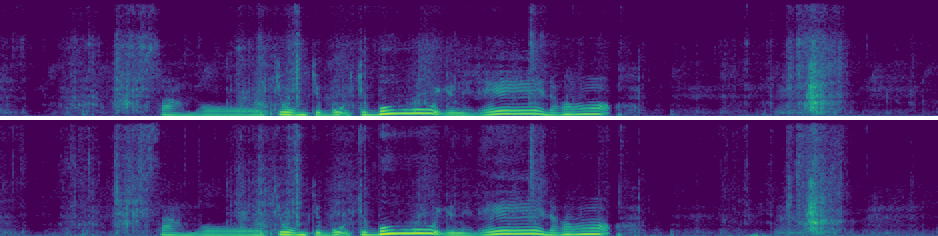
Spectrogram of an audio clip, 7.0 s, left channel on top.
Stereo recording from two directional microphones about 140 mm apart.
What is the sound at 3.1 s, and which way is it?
Speech, 50° right (ahead or behind).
